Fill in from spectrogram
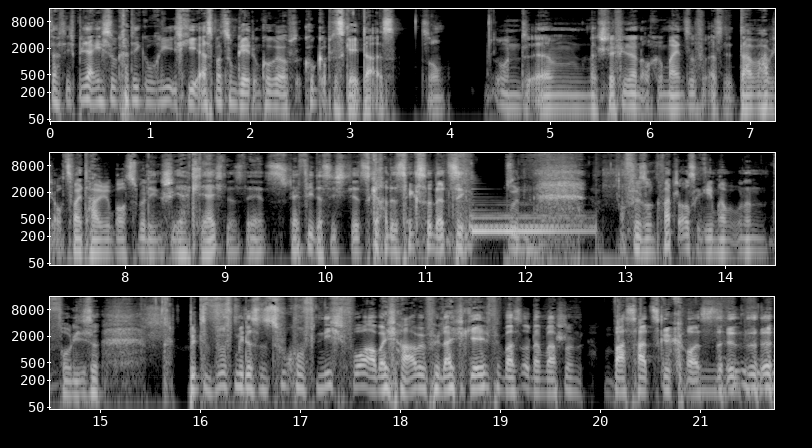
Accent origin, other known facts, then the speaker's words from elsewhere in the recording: Berlin, Germany; Also als Berliner erstaunlicherweise überfreundlich bedient.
